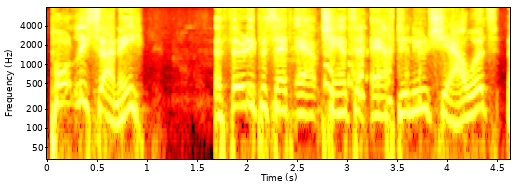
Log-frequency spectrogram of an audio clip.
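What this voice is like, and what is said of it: Put-on Australian accent. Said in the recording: “Now we went into Australia. That was my Australian accent... No, that's Australian.”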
